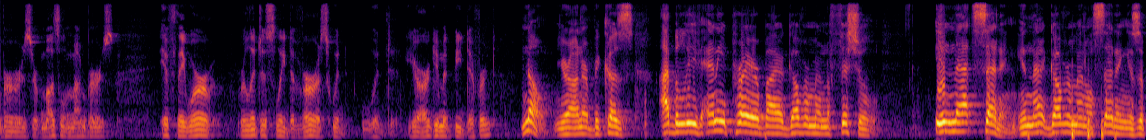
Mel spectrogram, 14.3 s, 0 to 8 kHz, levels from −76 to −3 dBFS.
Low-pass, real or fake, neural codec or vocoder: 7.2 kHz; real; none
